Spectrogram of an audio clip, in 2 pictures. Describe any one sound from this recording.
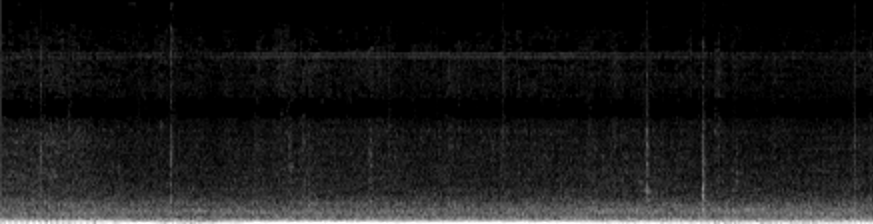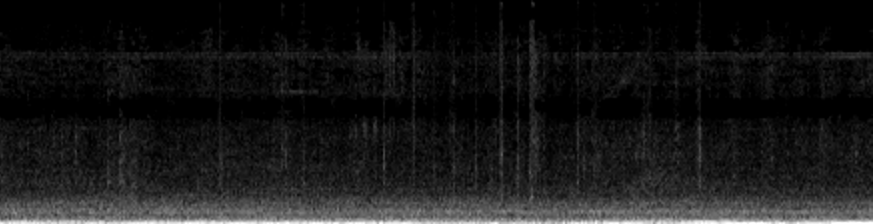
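A car engine hums steadily from inside the car, shifting pitch now and then.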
